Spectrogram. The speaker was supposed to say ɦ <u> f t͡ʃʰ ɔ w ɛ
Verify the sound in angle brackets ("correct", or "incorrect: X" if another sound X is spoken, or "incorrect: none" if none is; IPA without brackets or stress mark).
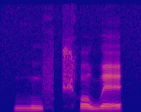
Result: correct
